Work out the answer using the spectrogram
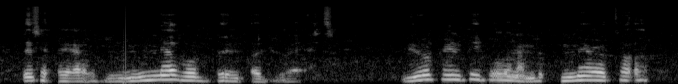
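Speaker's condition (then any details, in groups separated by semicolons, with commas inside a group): Spinal neurosarcoidosis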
